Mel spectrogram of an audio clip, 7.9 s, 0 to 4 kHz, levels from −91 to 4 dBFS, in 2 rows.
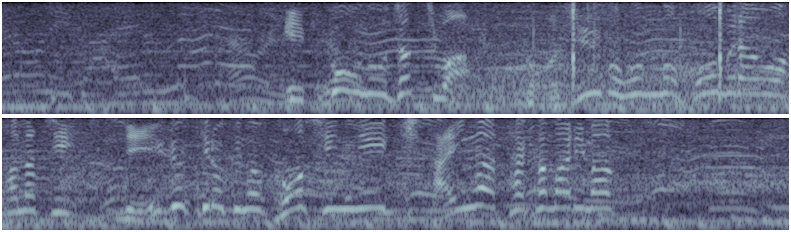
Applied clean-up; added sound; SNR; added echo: none; Fixed-wing aircraft, airplane; 15 dB; none.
